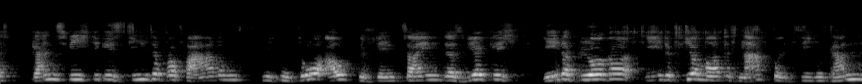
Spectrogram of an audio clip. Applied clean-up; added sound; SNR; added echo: neural mask model DeepFilterNet 3.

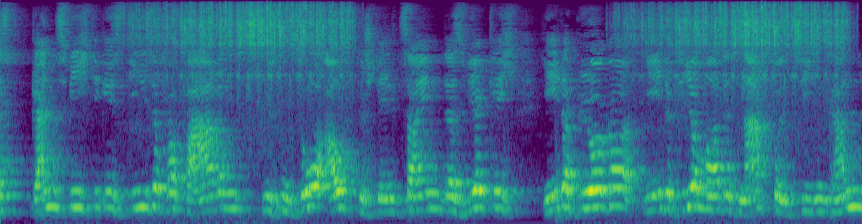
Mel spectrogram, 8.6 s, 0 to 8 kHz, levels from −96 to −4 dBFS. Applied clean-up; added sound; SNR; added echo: none; Rattle (instrument); 11 dB; reverberation time 0.7 s.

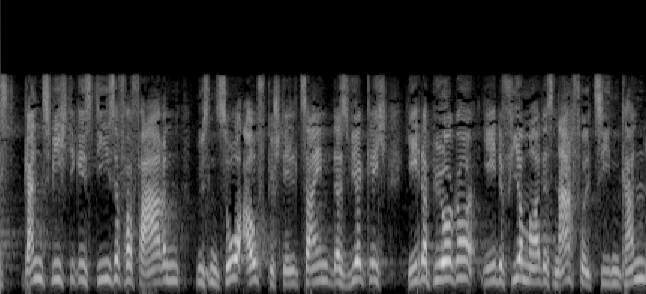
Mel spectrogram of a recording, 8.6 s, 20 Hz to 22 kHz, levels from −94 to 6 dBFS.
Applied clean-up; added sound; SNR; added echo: none; none; none; none.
